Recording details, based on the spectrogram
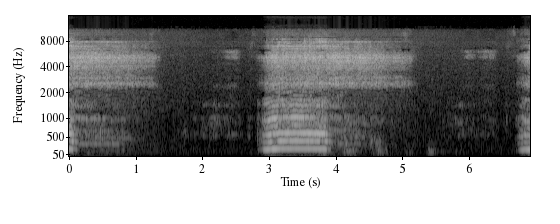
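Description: Loud, harsh snoring with a strong buzzing snore on one breath and noisy breathing around it.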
